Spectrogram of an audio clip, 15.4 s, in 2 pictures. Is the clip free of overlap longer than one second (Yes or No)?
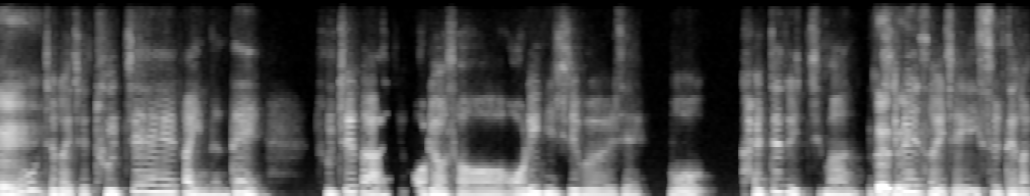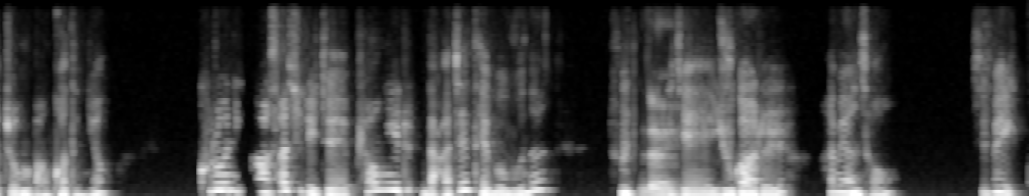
Yes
